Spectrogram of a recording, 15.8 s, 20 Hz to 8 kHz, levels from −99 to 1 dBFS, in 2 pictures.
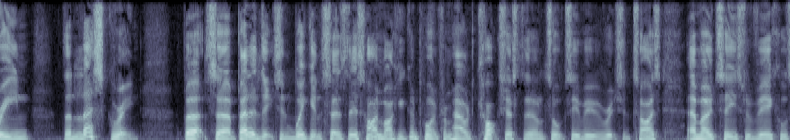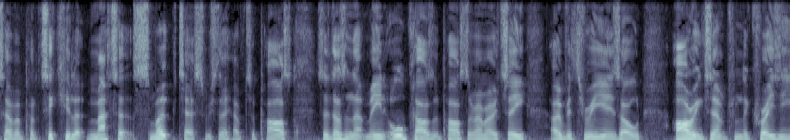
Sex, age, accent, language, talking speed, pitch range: male, 50-69, British, English, 225 wpm, 110-150 Hz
